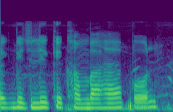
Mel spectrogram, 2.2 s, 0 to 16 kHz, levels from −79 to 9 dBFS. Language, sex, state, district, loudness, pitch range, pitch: Hindi, male, Jharkhand, Garhwa, -12 LUFS, 150-160 Hz, 155 Hz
